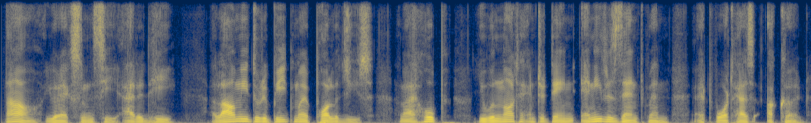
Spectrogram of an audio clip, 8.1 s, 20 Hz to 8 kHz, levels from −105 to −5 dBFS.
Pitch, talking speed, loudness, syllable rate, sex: 100 Hz, 185 wpm, -20 LUFS, 6.1 syllables/s, male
